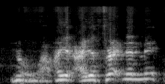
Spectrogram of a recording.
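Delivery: mock outraged boss snapping at a worker; imitating shouting boss. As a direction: bark it back like the bullying manager. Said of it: "always shouting at people".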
